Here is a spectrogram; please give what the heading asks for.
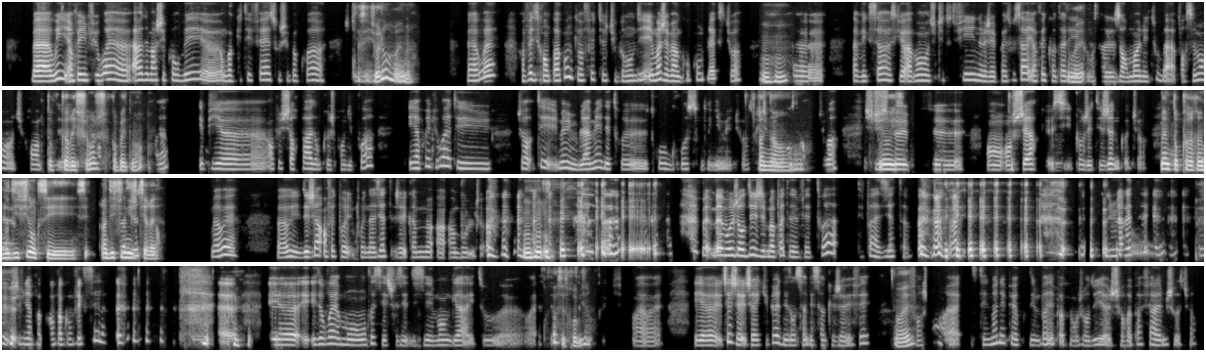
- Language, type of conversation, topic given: French, unstructured, Comment un loisir peut-il aider à gérer le stress ?
- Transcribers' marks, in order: distorted speech; static; tapping; unintelligible speech; other background noise; "asiatique" said as "asiat"; chuckle; laugh; "asiatique" said as "asiat"; chuckle; laugh; chuckle; chuckle; unintelligible speech; laugh; "époque" said as "épeque"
